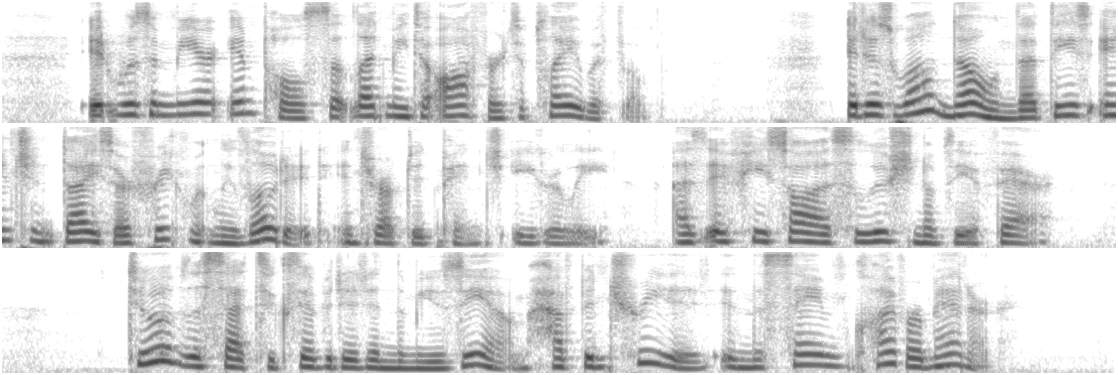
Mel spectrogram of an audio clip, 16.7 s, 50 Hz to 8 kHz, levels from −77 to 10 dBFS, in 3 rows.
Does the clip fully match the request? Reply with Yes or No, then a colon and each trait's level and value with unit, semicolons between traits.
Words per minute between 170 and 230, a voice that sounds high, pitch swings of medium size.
Yes: average, 190 wpm; high, 215 Hz; average, 4.9 semitones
